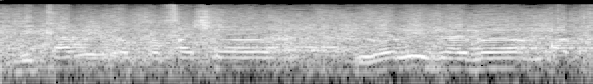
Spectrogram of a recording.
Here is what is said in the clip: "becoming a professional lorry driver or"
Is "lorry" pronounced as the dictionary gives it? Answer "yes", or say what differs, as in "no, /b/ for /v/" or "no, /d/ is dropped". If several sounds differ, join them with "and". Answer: no, /l/ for /ɹ/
